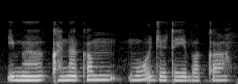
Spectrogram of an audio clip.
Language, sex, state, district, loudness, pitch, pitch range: Wancho, female, Arunachal Pradesh, Longding, -18 LUFS, 190 Hz, 185-200 Hz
